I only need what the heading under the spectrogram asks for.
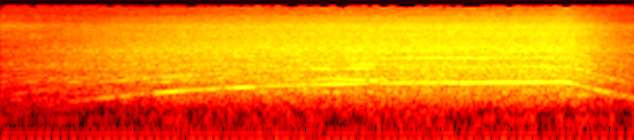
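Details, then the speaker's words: New replacement blower fan in an inflatable costume bear suit, powered from a battery for testing before gluing; spins up with rising whine, holds steady even tone, then winds down; normal fan operation. "всё работает сейчас я буду включать ле"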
